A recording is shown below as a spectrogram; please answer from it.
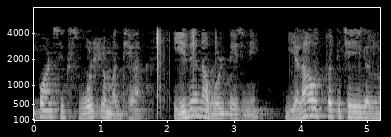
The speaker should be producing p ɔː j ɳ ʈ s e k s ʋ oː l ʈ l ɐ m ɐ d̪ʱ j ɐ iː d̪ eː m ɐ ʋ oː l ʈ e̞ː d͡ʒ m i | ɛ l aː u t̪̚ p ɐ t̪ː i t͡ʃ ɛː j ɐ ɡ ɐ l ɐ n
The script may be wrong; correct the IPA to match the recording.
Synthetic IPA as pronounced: p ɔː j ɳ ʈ s i k s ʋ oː l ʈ l ɐ m ɐ d̪ʱ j ɐ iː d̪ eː n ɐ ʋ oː l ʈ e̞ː d͡ʒ n i | ɛ l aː u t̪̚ p ɐ t̪ː i t͡ʃ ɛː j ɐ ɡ ɐ l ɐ n

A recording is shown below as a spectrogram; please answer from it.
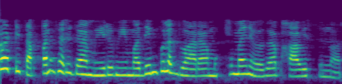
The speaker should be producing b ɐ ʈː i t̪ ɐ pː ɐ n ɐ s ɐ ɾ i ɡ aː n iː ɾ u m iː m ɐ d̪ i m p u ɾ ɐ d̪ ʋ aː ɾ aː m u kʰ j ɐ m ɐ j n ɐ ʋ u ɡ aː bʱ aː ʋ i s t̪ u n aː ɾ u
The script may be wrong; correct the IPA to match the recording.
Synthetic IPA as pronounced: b ɐ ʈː i t̪ ɐ pː ɐ n ɐ s ɐ ɾ i ɡ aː m iː ɾ u m iː m ɐ d̪ i m p u l ɐ d̪ ʋ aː ɾ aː m u kʰ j ɐ m ɐ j n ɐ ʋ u ɡ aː bʱ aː ʋ i s t̪ u nː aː ɾ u

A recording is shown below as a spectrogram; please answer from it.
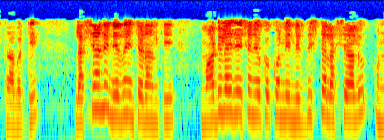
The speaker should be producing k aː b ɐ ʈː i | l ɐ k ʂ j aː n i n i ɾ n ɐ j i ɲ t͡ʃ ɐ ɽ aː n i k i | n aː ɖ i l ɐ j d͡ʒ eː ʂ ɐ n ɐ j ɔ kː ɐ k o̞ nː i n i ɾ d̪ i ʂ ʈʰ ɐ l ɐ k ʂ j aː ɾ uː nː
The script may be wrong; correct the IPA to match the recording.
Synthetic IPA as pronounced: k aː b ɐ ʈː i | l ɐ k ʂ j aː nː i n i ɾ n ɐ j i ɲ t͡ʃ ɐ ɽ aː n i k i | m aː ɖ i l ɐ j d͡ʒ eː ʂ ɐ n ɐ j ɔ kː ɐ k o̞ nː i n i ɾ d̪ i ʂ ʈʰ ɐ l ɐ k ʂ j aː l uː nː

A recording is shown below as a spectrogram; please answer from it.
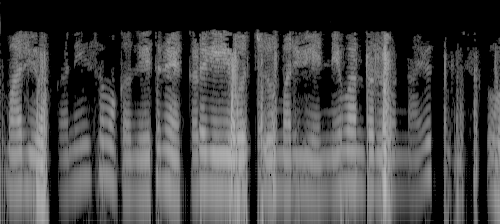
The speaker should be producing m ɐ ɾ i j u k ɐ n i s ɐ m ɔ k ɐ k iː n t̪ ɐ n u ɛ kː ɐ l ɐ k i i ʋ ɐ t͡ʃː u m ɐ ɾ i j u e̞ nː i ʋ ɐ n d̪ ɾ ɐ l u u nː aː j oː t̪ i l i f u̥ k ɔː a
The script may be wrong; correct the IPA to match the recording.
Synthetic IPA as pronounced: m ɐ ɾ i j u k ɐ n iː s ɐ m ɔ k ɐ ɡ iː t̪ ɐ n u ɛ kː ɐ ɽ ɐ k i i ʋ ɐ t͡ʃː u m ɐ ɾ i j u e̞ nː i ʋ ɐ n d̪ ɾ ɐ l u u nː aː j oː t̪ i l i s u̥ k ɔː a

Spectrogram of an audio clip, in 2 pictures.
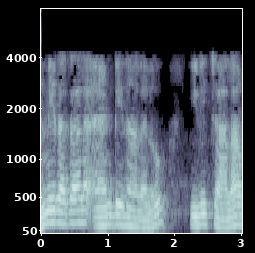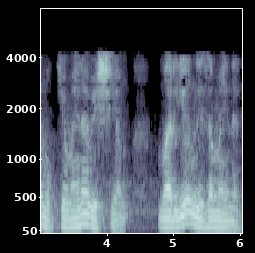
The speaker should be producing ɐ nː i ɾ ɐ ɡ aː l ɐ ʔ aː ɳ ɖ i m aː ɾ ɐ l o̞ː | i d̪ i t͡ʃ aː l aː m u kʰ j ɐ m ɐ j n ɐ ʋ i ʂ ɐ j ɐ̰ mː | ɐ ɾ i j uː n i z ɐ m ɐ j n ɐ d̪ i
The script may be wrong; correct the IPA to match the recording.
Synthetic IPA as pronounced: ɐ nː i ɾ ɐ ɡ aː l ɐ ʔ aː ɳ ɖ i n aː l ɐ l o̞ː | i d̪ i t͡ʃ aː l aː m u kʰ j ɐ m ɐ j n ɐ ʋ i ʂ ɐ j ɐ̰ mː | ɐ ɾ i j u n i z ɐ m ɐ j n ɐ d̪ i

